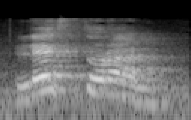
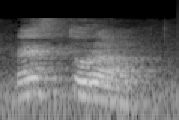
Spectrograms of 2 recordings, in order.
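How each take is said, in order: Both takes have the same delivery.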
